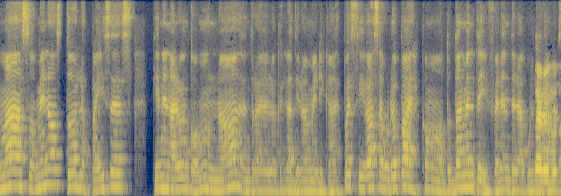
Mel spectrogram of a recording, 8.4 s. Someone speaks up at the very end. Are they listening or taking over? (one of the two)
taking over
